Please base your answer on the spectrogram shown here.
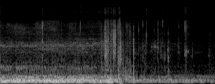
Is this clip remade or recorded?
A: remade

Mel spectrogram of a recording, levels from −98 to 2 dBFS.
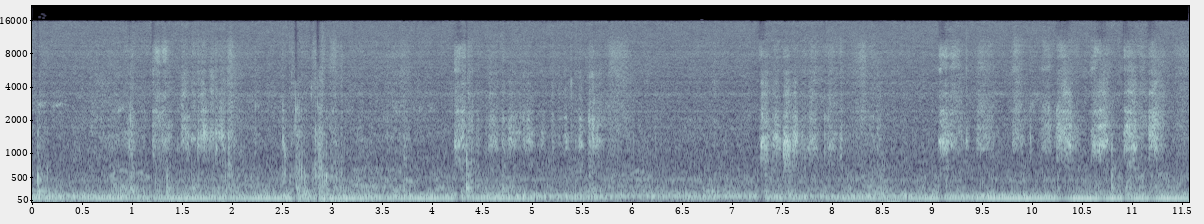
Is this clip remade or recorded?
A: remade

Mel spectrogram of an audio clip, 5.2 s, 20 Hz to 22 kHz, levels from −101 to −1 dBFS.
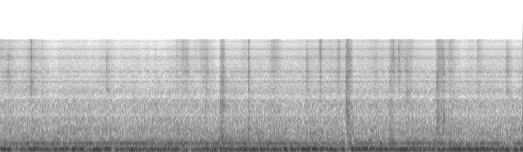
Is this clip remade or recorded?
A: remade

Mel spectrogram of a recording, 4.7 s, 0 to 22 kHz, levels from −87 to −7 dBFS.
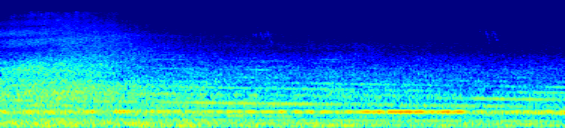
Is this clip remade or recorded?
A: recorded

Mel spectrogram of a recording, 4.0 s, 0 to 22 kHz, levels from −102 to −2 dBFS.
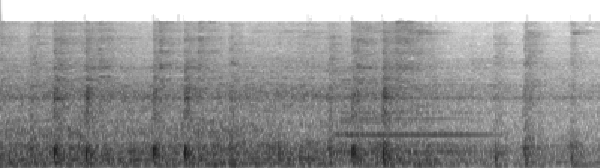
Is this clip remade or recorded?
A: recorded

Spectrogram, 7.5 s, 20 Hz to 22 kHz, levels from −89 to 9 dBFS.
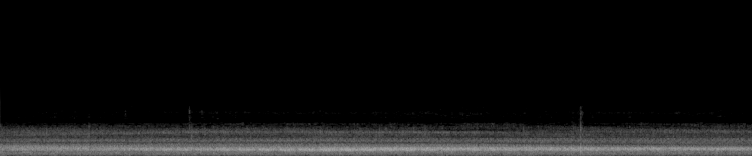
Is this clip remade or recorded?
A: recorded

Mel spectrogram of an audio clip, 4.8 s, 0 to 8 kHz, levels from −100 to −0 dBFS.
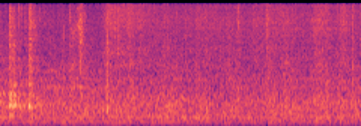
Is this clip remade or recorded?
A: recorded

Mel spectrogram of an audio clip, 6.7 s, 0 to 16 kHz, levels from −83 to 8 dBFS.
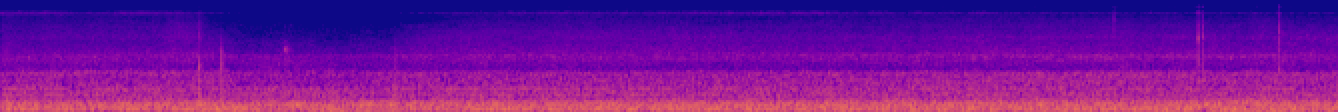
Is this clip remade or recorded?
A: remade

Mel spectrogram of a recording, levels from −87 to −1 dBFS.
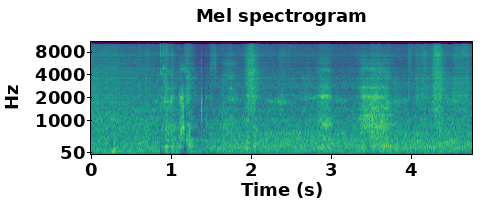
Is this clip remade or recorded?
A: remade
